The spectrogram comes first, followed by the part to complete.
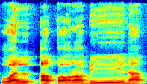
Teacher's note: قاف میں قلقلہ ہوگا اس لیے کہ حروف قلقلہ کے 5 حروف میں سے قاف ہے، قطب جدن کے 5 حروف میں سے قاف ہے، اس لیے قلقلہ کریں گے۔ والاق، اور با میں یا مدہ ہے اس لیے کہ الف کے برابر کھینچ کر پڑھیں گے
